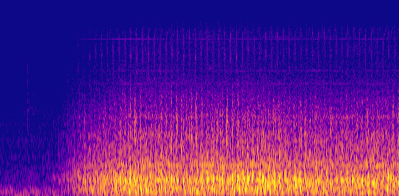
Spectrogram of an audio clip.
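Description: A helicopter's engine and rotor roar steadily from inside the cabin.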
